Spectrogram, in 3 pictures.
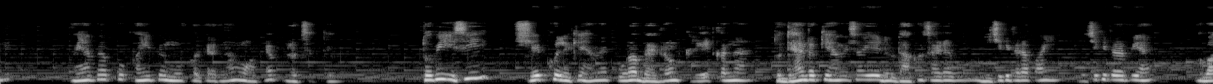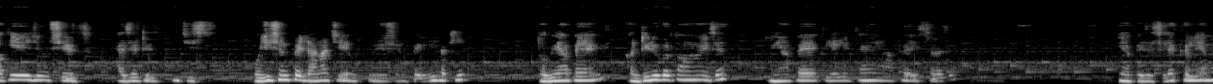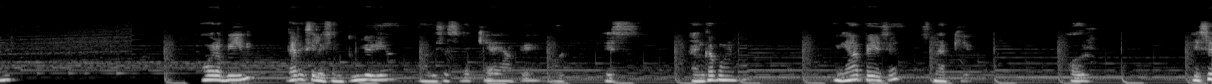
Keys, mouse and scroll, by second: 4.1 double click, 21.7-23.9 alt+drag, 27.6 a, 28.1-30.3 drag, 32.1-34.3 drag.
